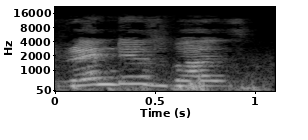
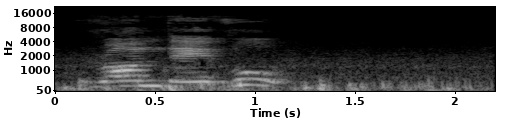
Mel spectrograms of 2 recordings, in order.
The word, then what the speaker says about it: rendezvous: It is not rendezvous, but pronounced as rendezvous.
